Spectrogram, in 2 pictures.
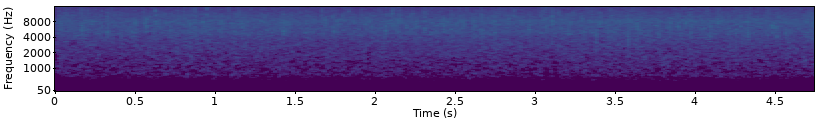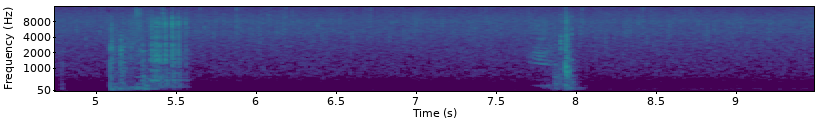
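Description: Rain falls steadily and softly.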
